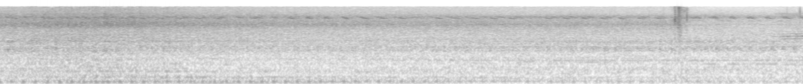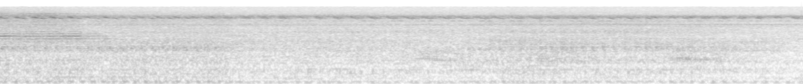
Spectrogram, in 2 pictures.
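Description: A motor vehicle engine running close by, its low drone fading away over the first five seconds, with a steady high insect trill throughout and a sharp click about three and a half seconds in.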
